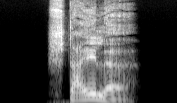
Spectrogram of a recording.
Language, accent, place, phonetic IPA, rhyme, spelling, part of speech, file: German, Germany, Berlin, [ˈʃtaɪ̯lə], -aɪ̯lə, steile, adjective, De-steile.ogg
- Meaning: inflection of steil: 1. strong/mixed nominative/accusative feminine singular 2. strong nominative/accusative plural 3. weak nominative all-gender singular 4. weak accusative feminine/neuter singular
